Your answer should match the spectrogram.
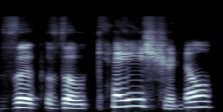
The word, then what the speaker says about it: vocational: Nah, kalau SMK secara umum British or American, they say vocational high. Vocational. Bacanya gini guys. Look at this. Huruf itu sampingnya nih. K gitu. Tional.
